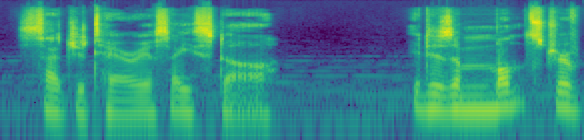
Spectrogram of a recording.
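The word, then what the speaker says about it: Sagittarius A*: We call it Sagittarius Aar, pronounced Sagittarius Aar.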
